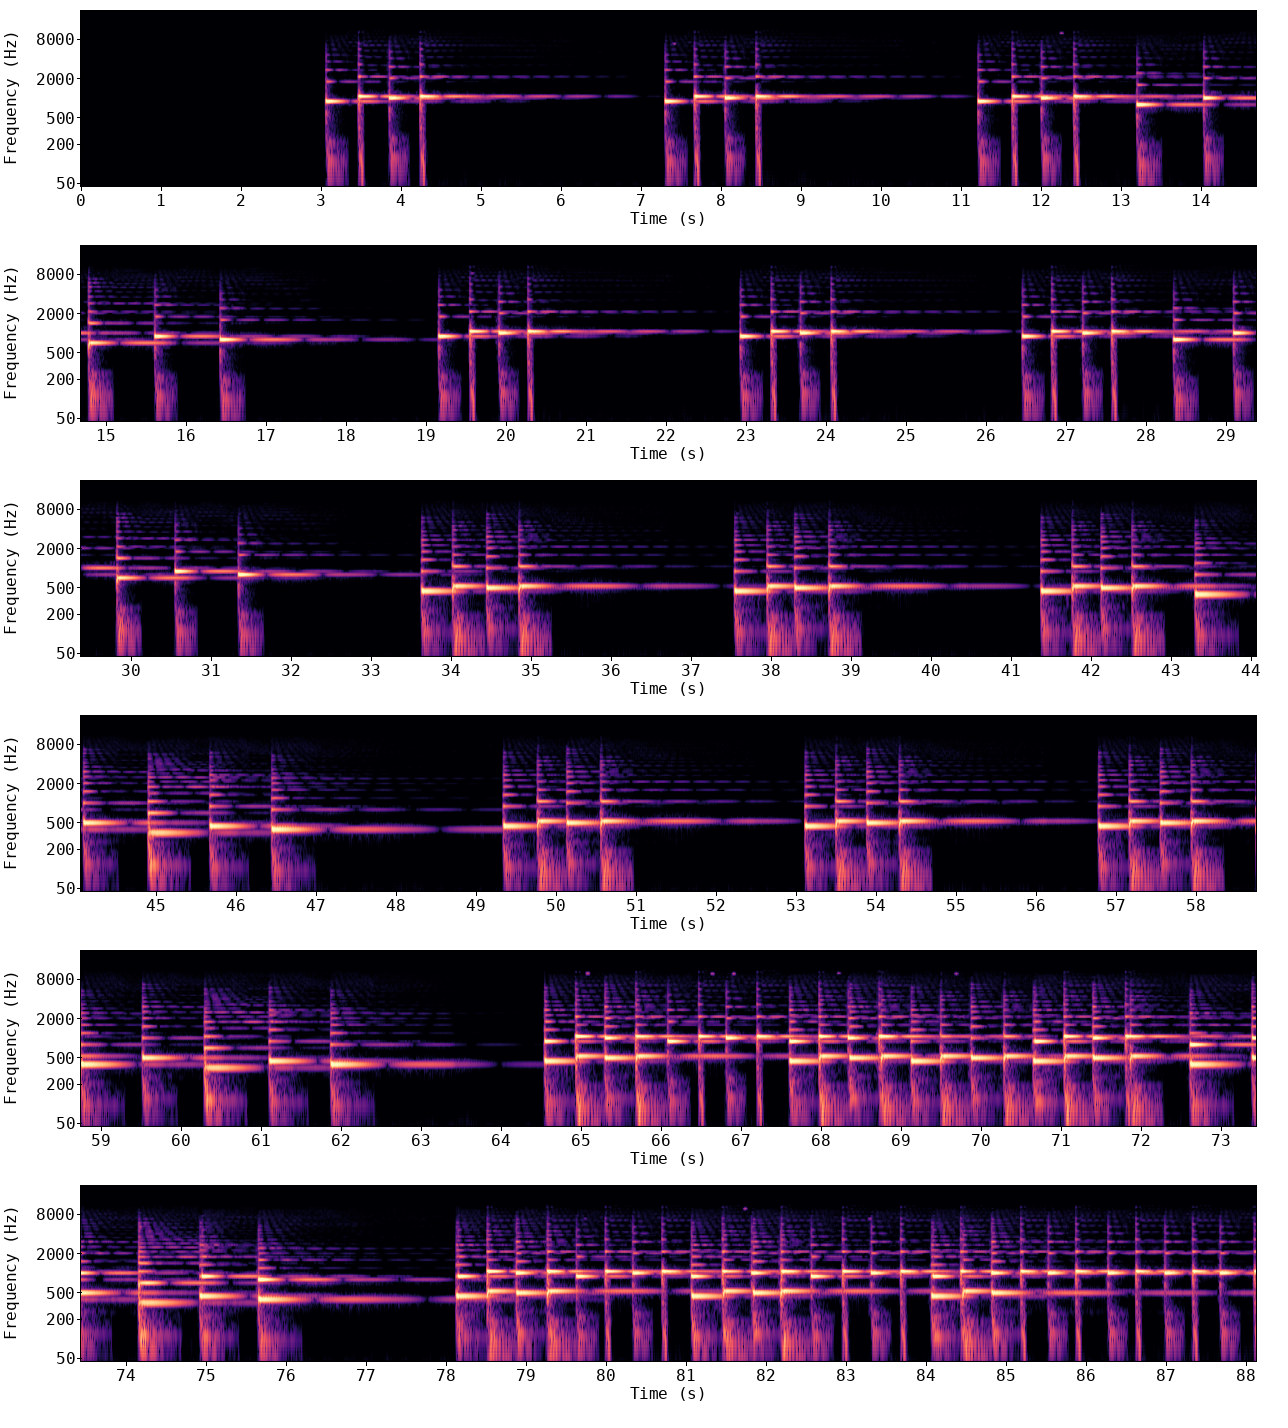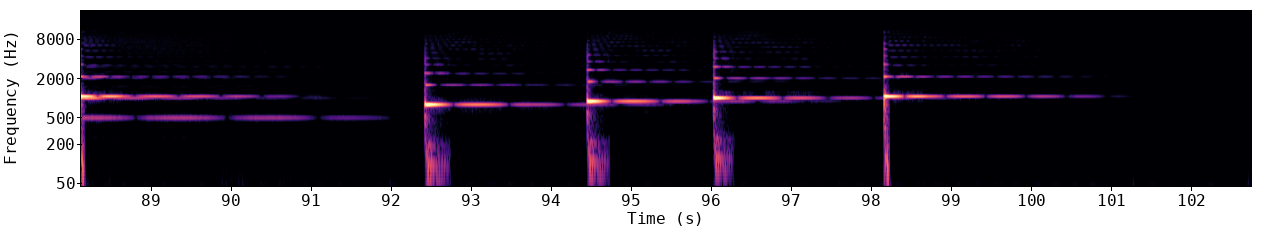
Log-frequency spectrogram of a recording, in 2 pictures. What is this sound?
this is a sad song i composed years ago. I played it on my keyboard.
